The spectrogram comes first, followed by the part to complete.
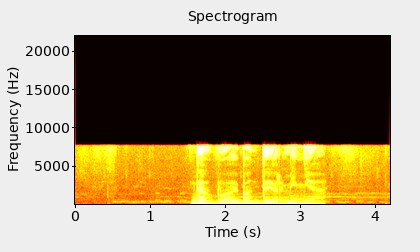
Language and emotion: Russian, neutral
